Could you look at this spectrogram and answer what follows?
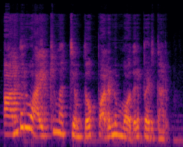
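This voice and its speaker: A woman with a fairly high voice narrates a scripted moral story. Faint music plays behind her reading. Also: big pitch swings, moderate pace.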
